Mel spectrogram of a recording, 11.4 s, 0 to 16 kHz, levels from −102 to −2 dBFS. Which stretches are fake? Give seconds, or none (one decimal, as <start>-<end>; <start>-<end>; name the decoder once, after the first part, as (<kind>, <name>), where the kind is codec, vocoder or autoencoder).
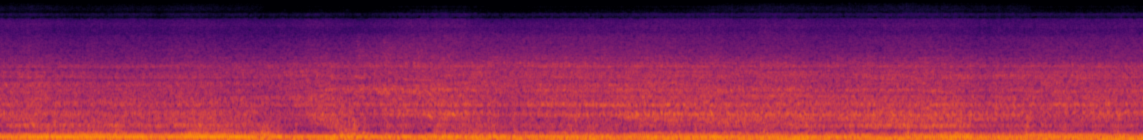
none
